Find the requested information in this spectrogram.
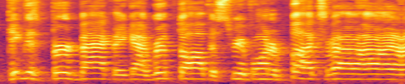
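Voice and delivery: high-pitched mock rant of an angry wife; mad wife. Wife demanding the bird go back, mock mad. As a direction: nag on high and fed up, imitating her. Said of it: "she's all mad now".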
